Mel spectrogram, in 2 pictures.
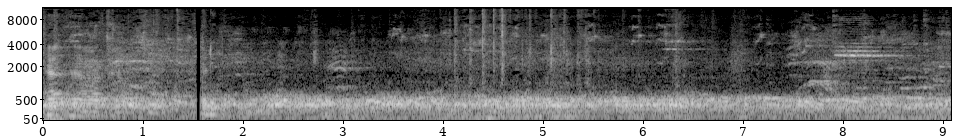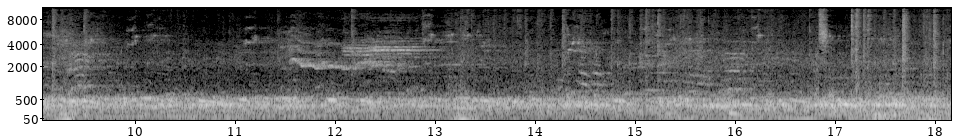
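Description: Pigeons in a loft feeding their chicks, soft cooing and scattered small calls over a steady low background, with occasional flaps and people talking nearby.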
